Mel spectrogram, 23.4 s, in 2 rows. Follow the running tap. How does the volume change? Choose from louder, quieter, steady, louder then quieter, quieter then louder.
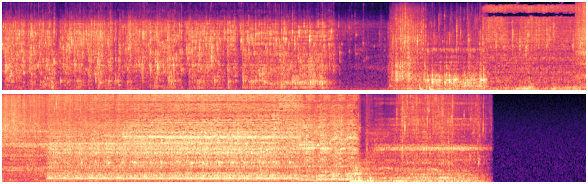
steady.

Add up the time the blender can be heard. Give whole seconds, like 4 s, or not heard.
6 s.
